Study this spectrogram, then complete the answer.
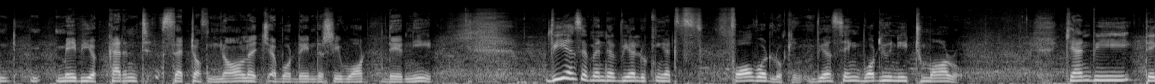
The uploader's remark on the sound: Broadcasting live from DRJ 2018 in Phoenix Arizona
